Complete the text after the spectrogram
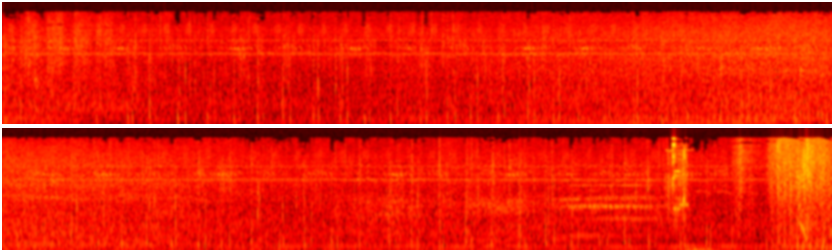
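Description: Footsteps run on a dirt road.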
